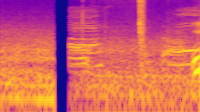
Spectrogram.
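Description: A steady low background hum that cuts off suddenly about half a second in, followed by a brief snatch of voice. A single sharp knock comes a little later, likely a shovel blade striking soil, and speech starts near the end.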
